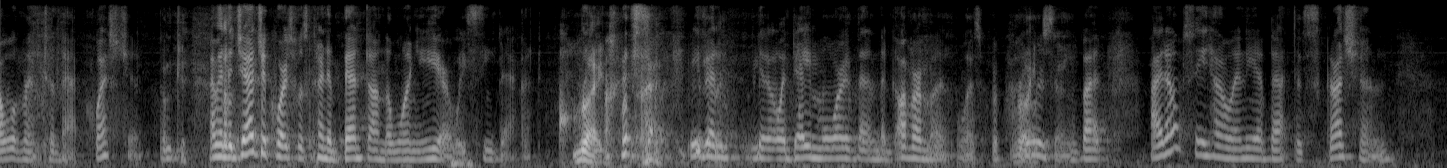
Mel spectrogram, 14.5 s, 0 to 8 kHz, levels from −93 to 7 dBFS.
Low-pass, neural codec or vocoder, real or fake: 7.2 kHz; codec, 24 kHz, 3 kbps, HILCodec; fake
